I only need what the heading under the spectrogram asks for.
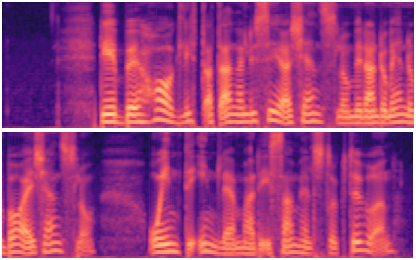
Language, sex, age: Swedish, female, 64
